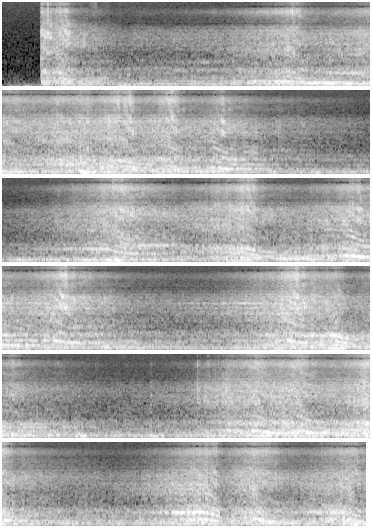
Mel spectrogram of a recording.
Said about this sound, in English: Now, when we start talking about the sports car race, well, you'll hear a group of different sounds, and they'll be a lot more diverse. All right, here are the sports car sounds.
